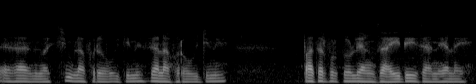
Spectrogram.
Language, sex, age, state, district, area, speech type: Bodo, female, 30-45, Assam, Baksa, rural, spontaneous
